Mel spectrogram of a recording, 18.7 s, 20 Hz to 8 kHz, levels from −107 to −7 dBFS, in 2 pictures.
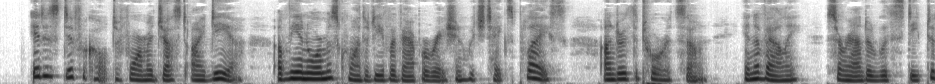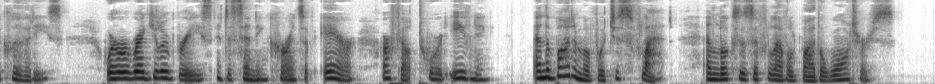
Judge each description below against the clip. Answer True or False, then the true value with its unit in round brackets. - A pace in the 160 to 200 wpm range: True (180 wpm)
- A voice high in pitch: True (195 Hz)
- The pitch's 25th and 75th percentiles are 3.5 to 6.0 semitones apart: True (4.4 semitones)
